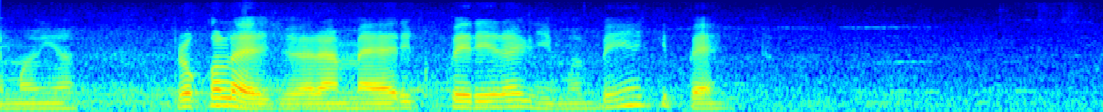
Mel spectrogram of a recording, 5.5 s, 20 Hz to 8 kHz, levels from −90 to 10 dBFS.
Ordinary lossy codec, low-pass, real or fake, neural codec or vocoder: none; none; real; none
